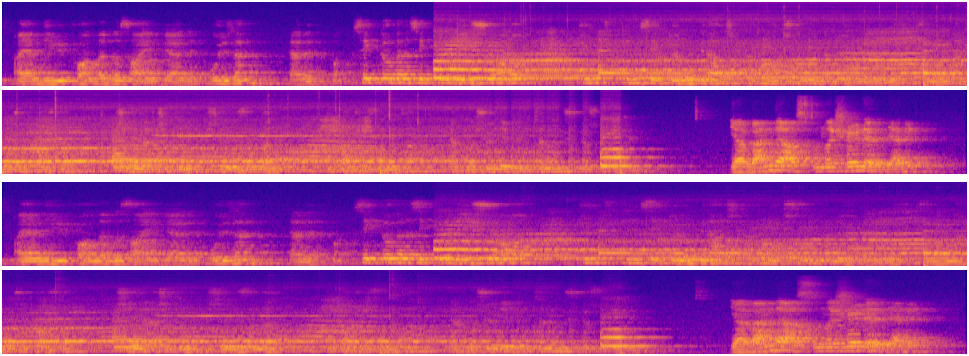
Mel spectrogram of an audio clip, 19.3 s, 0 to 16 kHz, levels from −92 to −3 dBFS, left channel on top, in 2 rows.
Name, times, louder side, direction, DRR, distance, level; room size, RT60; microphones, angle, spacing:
voice 1, 0.1-2.5 2.9-5.3 5.7-10.4 10.8-12.4 12.9-13.8 14.1-16.1, left 1 dB, 45° left, -3 dB, 2.3 m, -28 dB
sound 1, 4.3-16.0, left 3 dB, 85° left, 0.6 m, -27 dB
voice 2, 16.9-18.8, left 2 dB, 65° left, 1 dB, 1.8 m, -24 dB
10.5 x 7.6 x 4.9 m, 1.2 s
head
